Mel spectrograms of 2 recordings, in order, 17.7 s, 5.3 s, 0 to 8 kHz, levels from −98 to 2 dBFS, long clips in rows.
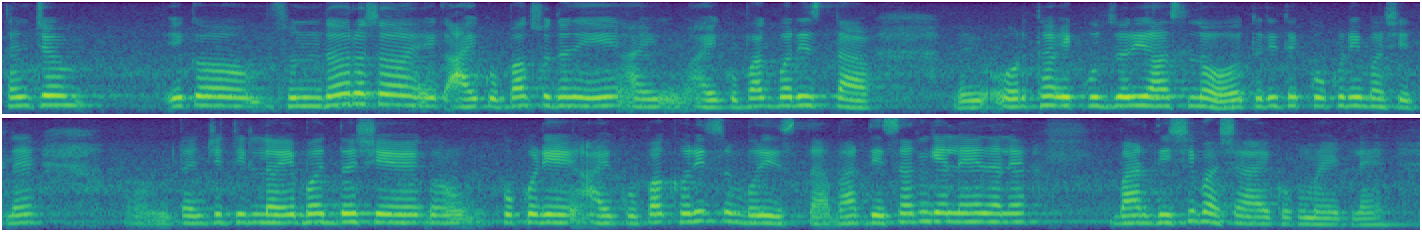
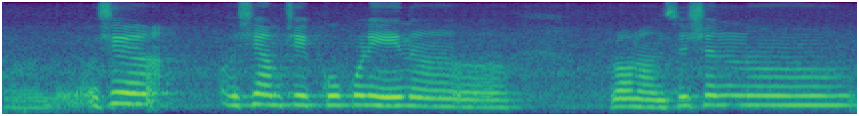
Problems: none marked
